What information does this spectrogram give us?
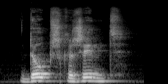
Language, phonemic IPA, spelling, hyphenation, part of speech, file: Dutch, /ˌdoːps.xəˈzɪn.t/, doopsgezind, doops‧ge‧zind, adjective, Nl-doopsgezind.ogg
- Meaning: Mennonite (Anabaptist grouping)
